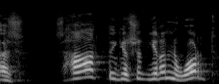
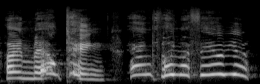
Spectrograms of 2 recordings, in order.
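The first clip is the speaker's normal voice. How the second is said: slow, much higher melodramatic wail; mock meltdown; 3 dB louder, slower than usual. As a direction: ham up the jealous pastor's collapse. Mocked jealous pastor.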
